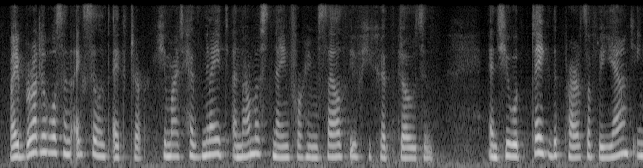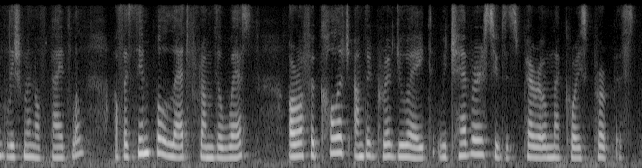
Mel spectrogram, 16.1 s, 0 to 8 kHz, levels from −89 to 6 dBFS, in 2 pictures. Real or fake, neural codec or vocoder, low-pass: fake; codec, 16 kHz in and 24 kHz out, 0.6 kbps, FocalCodec, streaming, 4096 codes; 7.2 kHz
